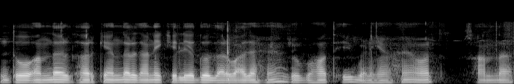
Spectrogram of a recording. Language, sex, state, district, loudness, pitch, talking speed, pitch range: Hindi, male, Chhattisgarh, Kabirdham, -17 LUFS, 105 Hz, 220 wpm, 100-105 Hz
